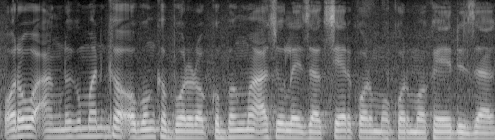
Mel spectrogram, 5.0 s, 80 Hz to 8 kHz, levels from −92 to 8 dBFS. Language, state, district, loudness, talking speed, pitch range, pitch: Kokborok, Tripura, West Tripura, -13 LUFS, 195 wpm, 130-150 Hz, 140 Hz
